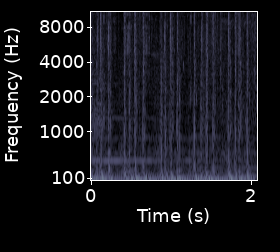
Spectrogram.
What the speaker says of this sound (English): And drifting my horse out here.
